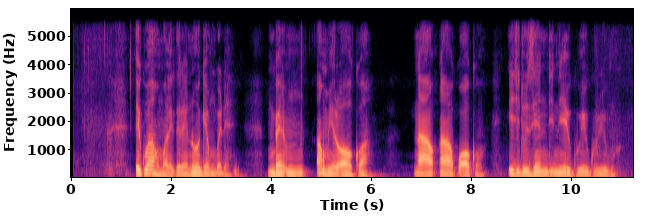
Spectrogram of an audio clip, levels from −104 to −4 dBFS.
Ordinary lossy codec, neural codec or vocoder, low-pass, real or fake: none; vocoder, 44.1 kHz, 80 mel bands, Vocos; 5.4 kHz; fake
